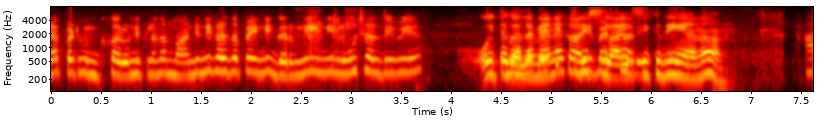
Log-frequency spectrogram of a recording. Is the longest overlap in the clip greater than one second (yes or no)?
yes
